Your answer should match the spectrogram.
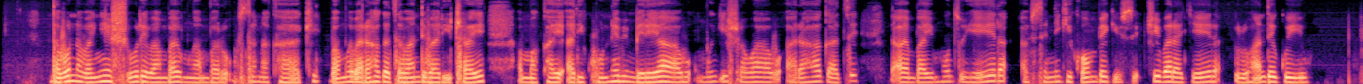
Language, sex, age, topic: Rundi, female, 36-49, education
